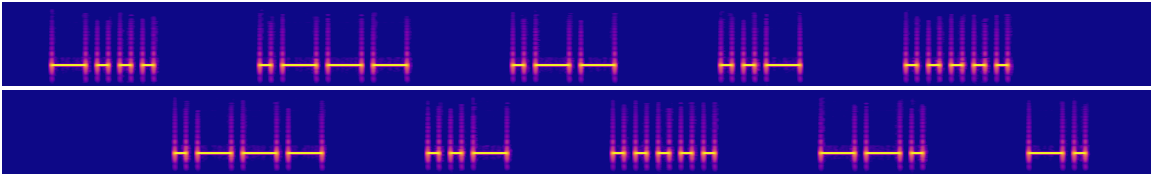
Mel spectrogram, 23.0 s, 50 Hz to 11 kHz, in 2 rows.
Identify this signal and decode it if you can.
Morse code, heard as a keyed tone, about 10 wpm, spaced as for 6 wpm, 800 Hz. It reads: BJWU5 JU5GN
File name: LEZIONI / 8 YJ45 / 8 YJ45 ws 10wpm 3843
